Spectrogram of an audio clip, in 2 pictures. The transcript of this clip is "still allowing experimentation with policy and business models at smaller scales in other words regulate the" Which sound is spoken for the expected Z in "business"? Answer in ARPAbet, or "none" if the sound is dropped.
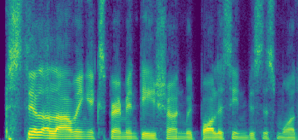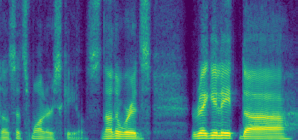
S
